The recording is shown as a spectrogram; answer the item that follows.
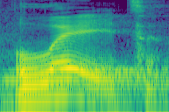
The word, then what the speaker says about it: late: So I'm gonna pronounce this one as A, which is late.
